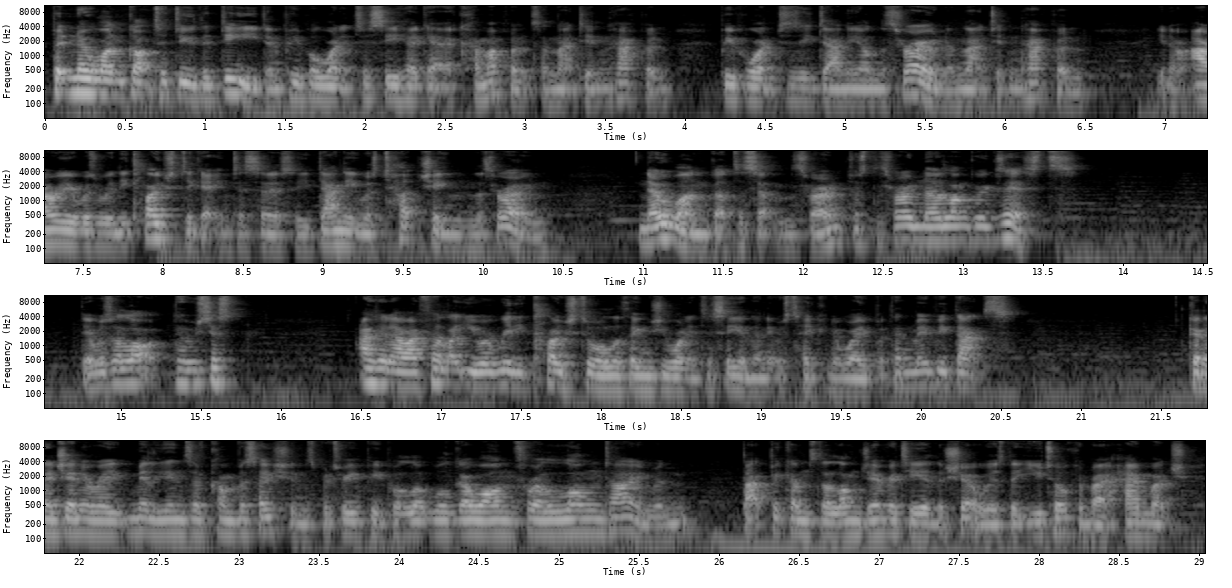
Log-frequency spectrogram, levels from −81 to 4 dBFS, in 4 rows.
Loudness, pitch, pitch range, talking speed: -30 LUFS, 120 Hz, 110-140 Hz, 265 wpm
